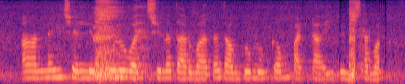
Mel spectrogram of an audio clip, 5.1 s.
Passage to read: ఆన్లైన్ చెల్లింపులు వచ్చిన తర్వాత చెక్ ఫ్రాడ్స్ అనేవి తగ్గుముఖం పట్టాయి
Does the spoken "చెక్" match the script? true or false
false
